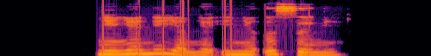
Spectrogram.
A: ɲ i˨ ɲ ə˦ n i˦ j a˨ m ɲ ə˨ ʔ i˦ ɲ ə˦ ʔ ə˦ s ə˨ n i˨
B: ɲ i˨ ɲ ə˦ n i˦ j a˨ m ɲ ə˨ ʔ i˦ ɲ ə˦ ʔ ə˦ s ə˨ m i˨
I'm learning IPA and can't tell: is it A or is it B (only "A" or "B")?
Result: A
